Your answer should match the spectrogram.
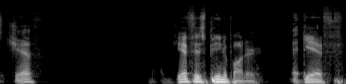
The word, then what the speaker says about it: GIF: It's the GIF versus GIF debate, which is GIF, by the way.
